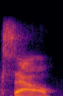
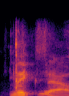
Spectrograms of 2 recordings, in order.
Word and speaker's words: N!xau: Ixao. No, Nick Sao.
